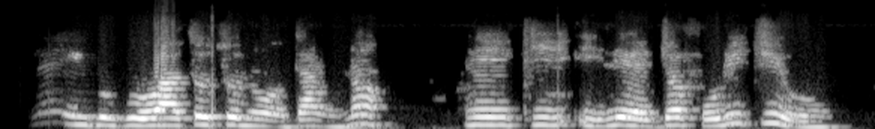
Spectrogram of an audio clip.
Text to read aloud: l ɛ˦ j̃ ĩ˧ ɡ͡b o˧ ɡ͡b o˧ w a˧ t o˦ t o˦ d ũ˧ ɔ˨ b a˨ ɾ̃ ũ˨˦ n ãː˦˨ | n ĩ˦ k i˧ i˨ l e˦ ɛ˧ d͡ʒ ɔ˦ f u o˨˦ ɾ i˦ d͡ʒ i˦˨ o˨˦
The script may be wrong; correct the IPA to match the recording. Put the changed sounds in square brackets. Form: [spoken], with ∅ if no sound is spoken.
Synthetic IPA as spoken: l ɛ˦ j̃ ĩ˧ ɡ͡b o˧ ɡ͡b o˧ w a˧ t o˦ t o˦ [n] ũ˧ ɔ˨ [d] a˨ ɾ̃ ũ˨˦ n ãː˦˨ | n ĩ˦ k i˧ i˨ l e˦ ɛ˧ d͡ʒ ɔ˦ f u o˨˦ ɾ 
